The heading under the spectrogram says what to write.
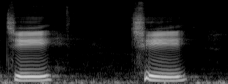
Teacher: لسوی آواز جو تالو سے پیدا شدہ ہو, جیسے چے, چھے, یعنی ہمارا تالو جو ہے اس آواز کو پیدا کرتا ہے, یہ لسوی آواز کہلائے گی.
